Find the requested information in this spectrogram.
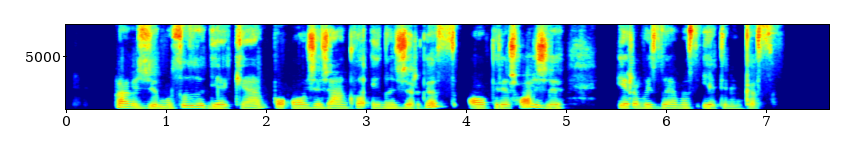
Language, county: Lithuanian, Šiauliai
